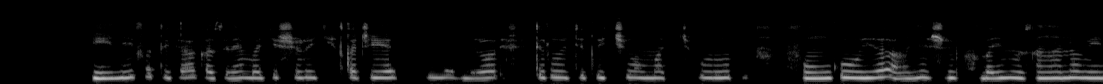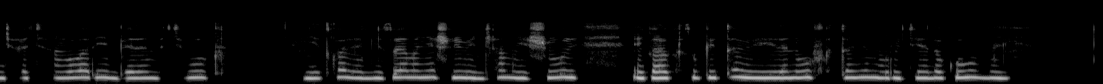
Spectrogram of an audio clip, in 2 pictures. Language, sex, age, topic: Kinyarwanda, female, 18-24, education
